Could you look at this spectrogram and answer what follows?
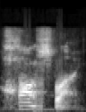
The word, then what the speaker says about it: Hossfly: I tell you what I would tell them to do is to go online and look up Hossfly, H-O-S-S-F-L-Y, Hossfly, H-O-S-S. F-L-Y. Did I say that right? Yes. Hossfly.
